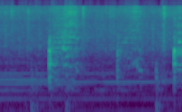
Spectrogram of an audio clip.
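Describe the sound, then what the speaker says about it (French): Olive oil sizzles with a soft steady hiss under rice frying in a pan, with a few clinks and scrapes of stirring breaking through at intervals. "vous allez entendre un bruit de fond de grésillement"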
